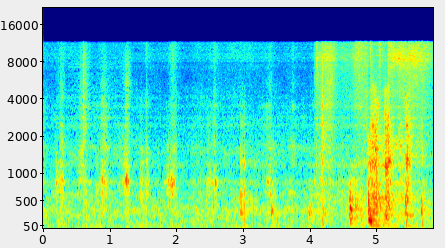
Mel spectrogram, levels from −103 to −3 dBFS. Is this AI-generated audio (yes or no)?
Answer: yes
